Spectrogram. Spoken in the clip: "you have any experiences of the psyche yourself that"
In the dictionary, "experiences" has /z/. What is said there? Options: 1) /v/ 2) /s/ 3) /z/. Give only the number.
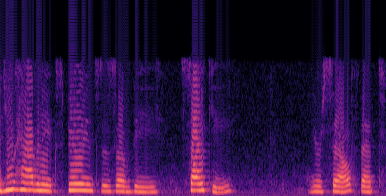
3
